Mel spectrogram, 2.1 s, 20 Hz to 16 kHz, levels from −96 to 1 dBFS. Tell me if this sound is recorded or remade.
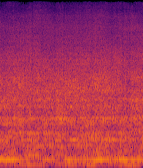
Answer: remade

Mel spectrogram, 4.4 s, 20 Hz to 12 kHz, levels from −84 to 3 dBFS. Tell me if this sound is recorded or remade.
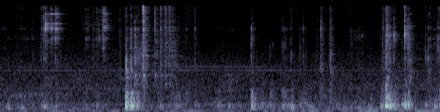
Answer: recorded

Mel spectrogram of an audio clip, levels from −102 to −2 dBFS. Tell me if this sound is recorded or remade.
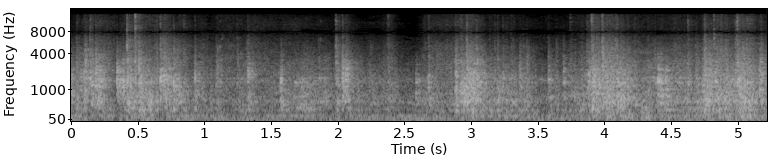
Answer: recorded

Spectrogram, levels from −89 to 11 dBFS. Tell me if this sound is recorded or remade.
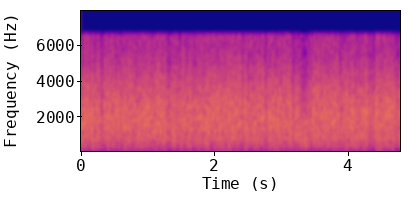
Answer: remade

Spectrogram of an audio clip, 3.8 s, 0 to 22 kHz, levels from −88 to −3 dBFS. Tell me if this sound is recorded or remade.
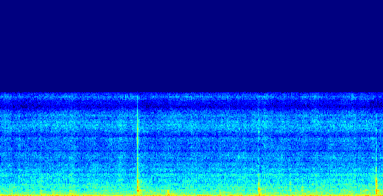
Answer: remade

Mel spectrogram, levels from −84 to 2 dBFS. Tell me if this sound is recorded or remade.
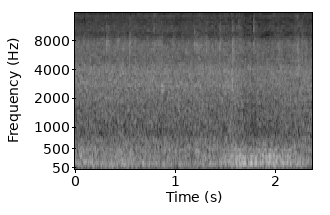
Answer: remade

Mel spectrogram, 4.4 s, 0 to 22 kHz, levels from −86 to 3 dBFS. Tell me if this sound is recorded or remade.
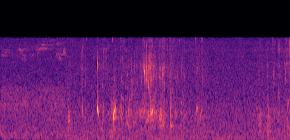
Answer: recorded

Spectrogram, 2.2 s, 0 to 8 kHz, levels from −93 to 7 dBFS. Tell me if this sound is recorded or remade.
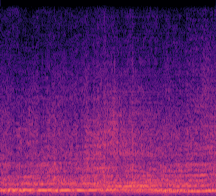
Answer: remade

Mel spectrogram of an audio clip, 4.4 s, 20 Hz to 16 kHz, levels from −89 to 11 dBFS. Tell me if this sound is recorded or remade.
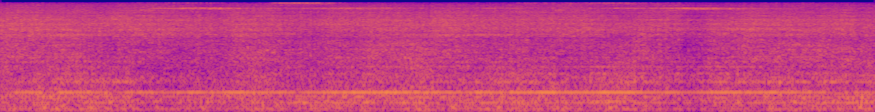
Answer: recorded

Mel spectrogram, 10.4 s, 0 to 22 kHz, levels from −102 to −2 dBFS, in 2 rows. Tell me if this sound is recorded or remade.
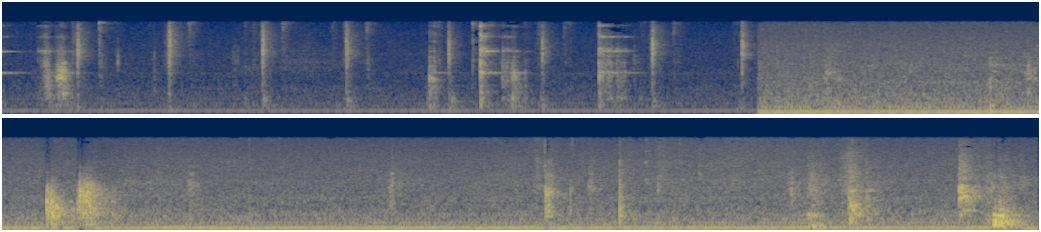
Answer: recorded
